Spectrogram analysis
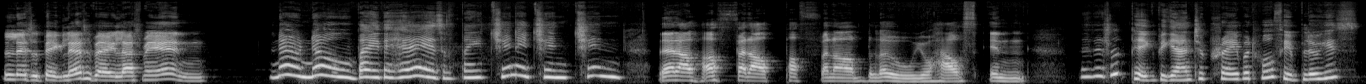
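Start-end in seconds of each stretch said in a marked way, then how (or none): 0.0-2.1 lightly voiced wolf at the door; a hint of the big bad wolf. 2.7-6.2 higher, louder squeaky pig; high piggy voice; little pig voice. Acted. 6.6-10.3 low menacing wolf. Acted.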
